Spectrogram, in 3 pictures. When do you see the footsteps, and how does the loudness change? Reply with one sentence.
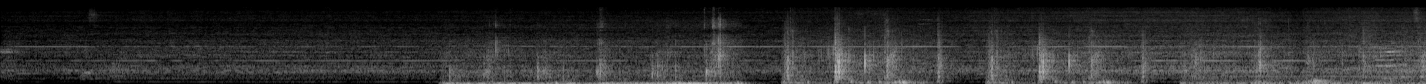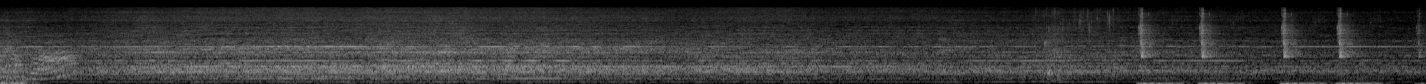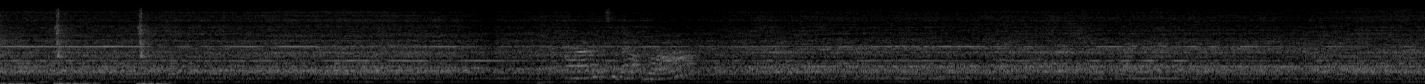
The footsteps can be heard from 4.3 to 14.6 s, getting louder then quieter.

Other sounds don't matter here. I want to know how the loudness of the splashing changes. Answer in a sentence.
The volume of the splashing goes down.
